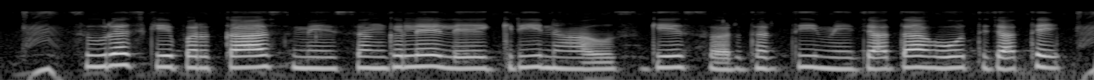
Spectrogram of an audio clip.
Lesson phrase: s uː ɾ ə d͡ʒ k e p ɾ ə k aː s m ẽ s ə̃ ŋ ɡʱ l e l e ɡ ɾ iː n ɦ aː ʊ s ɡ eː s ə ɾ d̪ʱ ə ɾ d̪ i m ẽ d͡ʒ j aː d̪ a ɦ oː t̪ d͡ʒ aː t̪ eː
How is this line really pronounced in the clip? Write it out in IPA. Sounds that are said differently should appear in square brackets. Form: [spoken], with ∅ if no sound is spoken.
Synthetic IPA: s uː ɾ ə d͡ʒ k e p ɾ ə k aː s m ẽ s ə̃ ŋ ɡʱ l e l e ɡ ɾ iː n ɦ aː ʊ s ɡ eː s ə ɾ d̪ʱ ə ɾ [t̪] i m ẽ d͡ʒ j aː d̪ a ɦ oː t̪ d͡ʒ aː t̪ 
